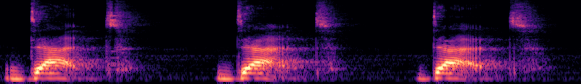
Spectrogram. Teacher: Did you notice the B was silent?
